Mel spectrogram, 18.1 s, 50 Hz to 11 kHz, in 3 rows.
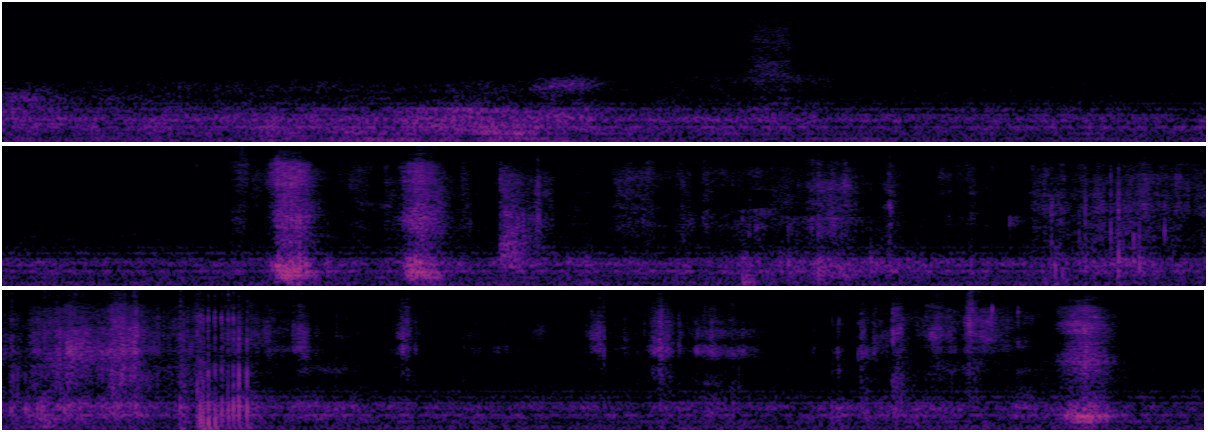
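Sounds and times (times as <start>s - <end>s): person breathing softly: 2.4s - 4.2s
faint rustling: 7.1s - 17.3s.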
